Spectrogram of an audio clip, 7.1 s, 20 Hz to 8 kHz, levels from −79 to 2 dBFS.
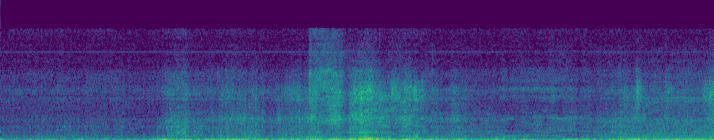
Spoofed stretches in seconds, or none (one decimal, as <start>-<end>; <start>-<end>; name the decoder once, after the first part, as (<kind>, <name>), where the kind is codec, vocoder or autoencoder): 3.2-4.3 (codec, SNAC); 5.0-5.9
